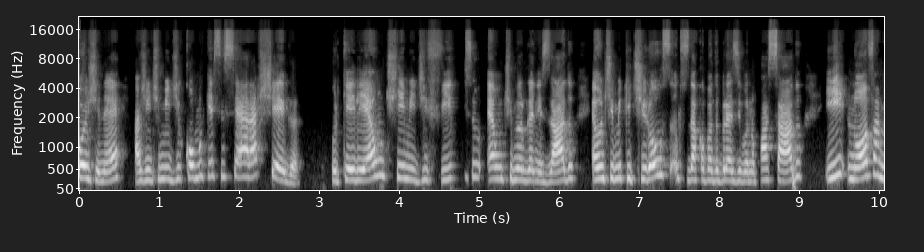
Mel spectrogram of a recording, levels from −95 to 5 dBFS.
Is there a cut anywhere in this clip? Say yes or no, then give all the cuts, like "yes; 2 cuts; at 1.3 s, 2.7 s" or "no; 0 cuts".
no; 0 cuts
